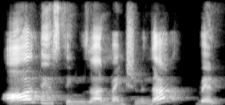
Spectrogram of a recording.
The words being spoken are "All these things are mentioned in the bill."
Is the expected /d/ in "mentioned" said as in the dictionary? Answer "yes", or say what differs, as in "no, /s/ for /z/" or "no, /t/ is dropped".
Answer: no, /d/ is dropped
